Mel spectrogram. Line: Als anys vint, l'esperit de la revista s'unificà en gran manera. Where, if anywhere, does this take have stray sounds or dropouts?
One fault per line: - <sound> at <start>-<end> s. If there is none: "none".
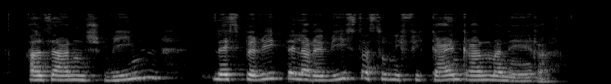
none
